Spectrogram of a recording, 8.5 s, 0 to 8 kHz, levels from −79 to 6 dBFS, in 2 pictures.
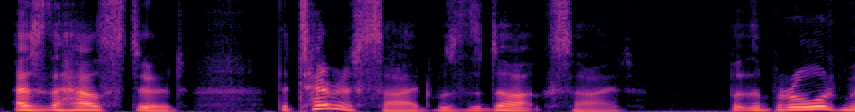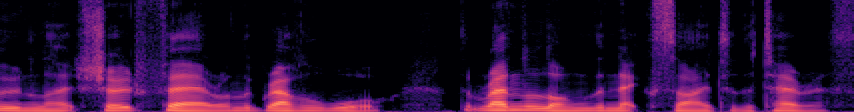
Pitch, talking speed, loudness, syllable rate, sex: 130 Hz, 210 wpm, -21 LUFS, 5.5 syllables/s, male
